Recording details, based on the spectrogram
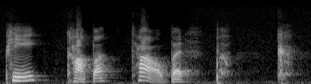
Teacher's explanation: the unvoiced letters are p and t these are unvoiced they they just make sort of popping sounds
